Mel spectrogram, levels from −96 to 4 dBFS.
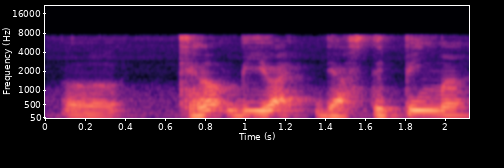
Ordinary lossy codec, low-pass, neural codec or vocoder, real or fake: none; 7.2 kHz; none; real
